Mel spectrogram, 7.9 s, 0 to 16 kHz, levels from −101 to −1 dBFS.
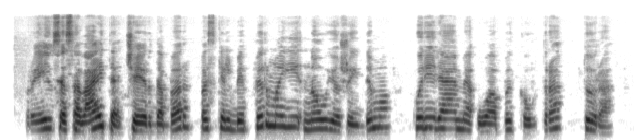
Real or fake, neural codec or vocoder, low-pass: real; none; 10.8 kHz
